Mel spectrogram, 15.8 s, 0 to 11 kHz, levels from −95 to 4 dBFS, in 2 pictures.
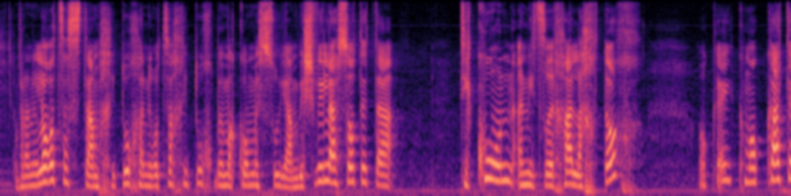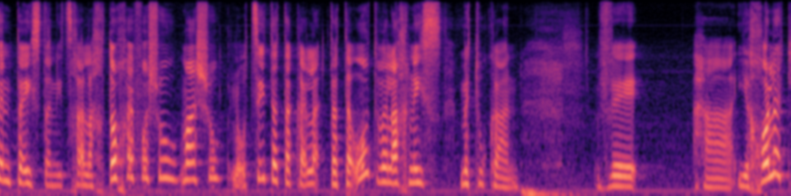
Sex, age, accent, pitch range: female, 40-59, native, 170-235 Hz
